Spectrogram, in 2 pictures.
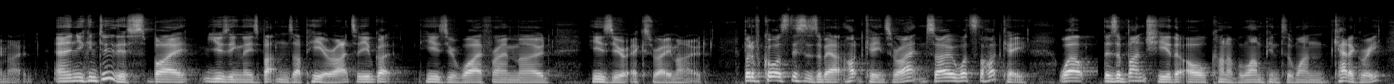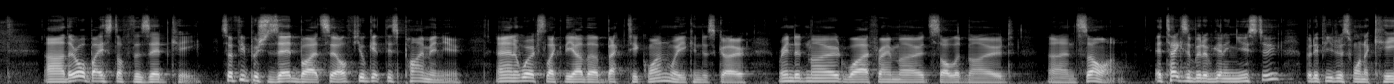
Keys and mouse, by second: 2.4 click, 5.2 click, 5.8 click, 6.8 click.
